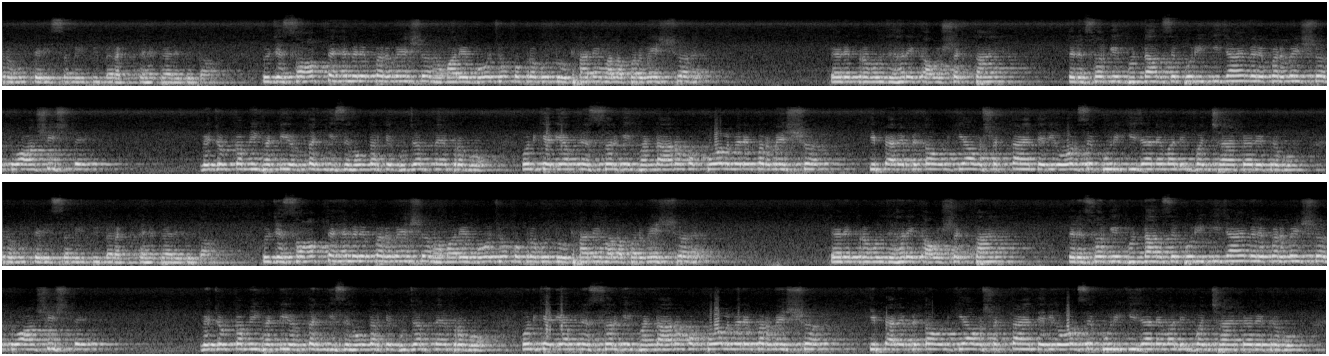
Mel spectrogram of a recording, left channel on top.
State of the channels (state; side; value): normal; both; correlation 0.70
